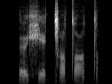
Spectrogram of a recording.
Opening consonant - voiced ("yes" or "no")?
no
